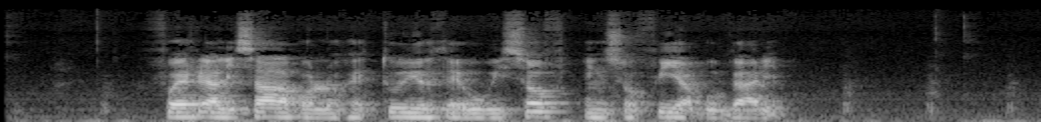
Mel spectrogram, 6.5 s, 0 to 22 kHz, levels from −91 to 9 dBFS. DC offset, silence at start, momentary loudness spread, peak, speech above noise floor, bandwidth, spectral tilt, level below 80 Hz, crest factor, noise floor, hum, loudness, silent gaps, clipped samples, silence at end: under 0.1%; 1.05 s; 9 LU; -2 dBFS; 31 dB; 15 kHz; -5.5 dB/octave; -44 dBFS; 18 dB; -48 dBFS; none; -17 LUFS; none; under 0.1%; 1.2 s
